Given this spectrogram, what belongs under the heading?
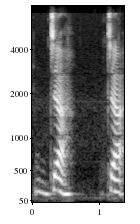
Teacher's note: many times we will add this extra a or the schwa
